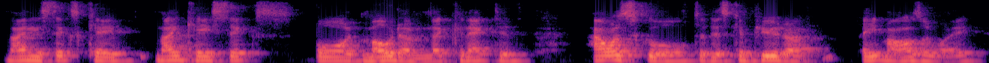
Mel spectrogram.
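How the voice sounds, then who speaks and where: A man in his fifties with an English accent, a guest telling his story in a relaxed, rambling way with lots of fillers, heard over muffled remote audio. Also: mid-range voice. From England. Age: 50s. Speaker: guest professor. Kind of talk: casual storytelling. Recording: muffled, roomy audio from a distance.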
